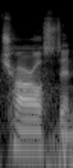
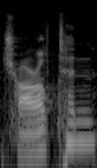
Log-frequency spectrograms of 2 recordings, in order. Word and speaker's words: Charlton: gonna say it wrong it's not Charleston it was like Charlton oh okay I'll give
